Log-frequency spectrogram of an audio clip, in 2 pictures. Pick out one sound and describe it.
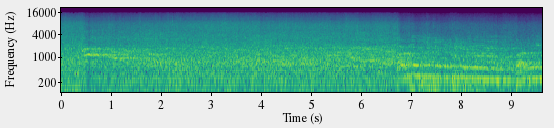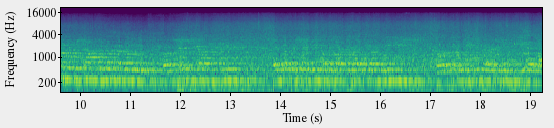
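Swimmers splash through the water with freestyle strokes in an echoing indoor pool.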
